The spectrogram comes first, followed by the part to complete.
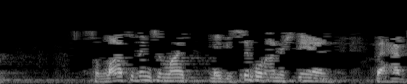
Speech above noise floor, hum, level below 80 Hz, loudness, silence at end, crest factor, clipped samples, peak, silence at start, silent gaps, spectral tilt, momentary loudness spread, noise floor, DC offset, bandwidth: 21 dB; none; -66 dBFS; -27 LUFS; 0 s; 18 dB; under 0.1%; -10 dBFS; 0 s; none; -6.5 dB/octave; 18 LU; -48 dBFS; under 0.1%; 5.2 kHz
